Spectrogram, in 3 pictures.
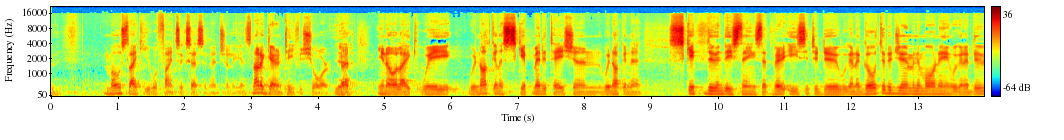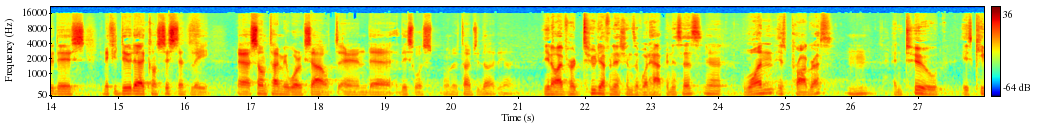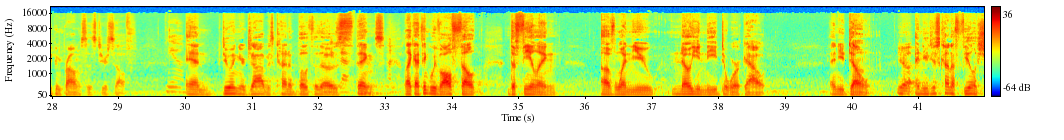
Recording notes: live from the PGA Show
